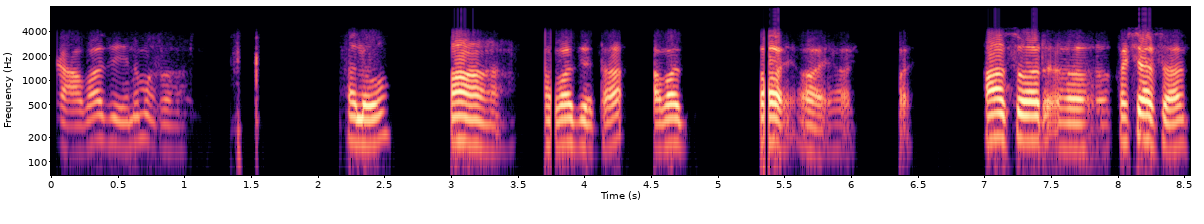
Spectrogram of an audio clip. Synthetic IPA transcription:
kaʋad͡zjenaməɡa | hɛlo | ɦãɦãː | ʋad͡zjet̪aː | ʋad͡z | ɦojɦəjɦo̰j | ɦo̰j | ɦãsəɾkəɕaəsa

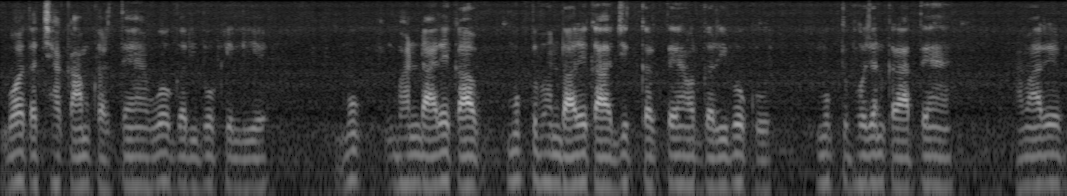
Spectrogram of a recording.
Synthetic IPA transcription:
bɔːʊt̪ətːʃʰakaːmkəɾt̪eɦɛ̃ʋoɦɡəɾiːbõkelie | mʊk | bʱə̃ɳɖaːɾeka | mʊk̚t̪əbʱə̃ɳɖaːɾekad͡ʒɪt̪kəɾt̪eɦɛ̃ɔːɾɡəɾiːbõko | mʊk̚t̪əbʱoːd͡ʒənkəɾaːt̪eɦɛ̃ | ɦɐmaːɾe

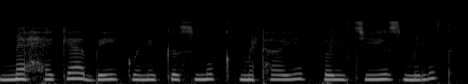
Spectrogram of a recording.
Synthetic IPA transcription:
mehɐkʲaːbejkunikɐsmukmiʈʰaːjifɐlt͡ʃiːzmilɐt̪ʰ

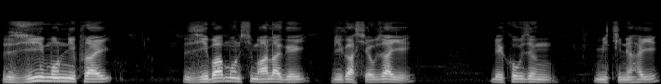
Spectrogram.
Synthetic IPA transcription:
zimɔnːipʰɾaj | zibamɔnsimalaɡej | biɡasiawzaje | bekʰɯwzɯŋ | mitʰinɯɦaje

